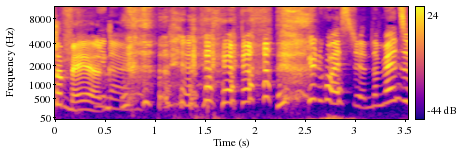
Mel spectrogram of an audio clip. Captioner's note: hosts laugh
